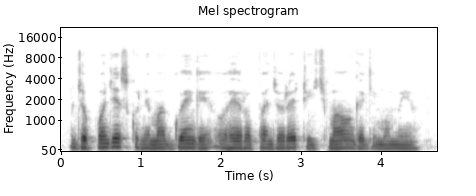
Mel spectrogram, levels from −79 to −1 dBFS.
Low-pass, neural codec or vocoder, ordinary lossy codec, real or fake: 14.4 kHz; none; none; real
